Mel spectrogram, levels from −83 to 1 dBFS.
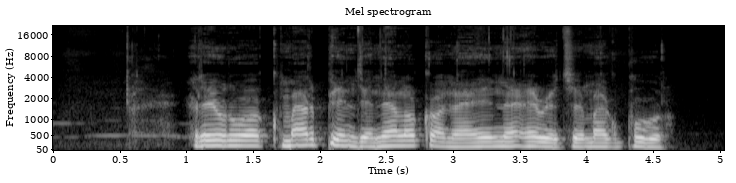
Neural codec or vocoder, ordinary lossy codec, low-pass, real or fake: vocoder, 44.1 kHz, 128 mel bands every 256 samples, BigVGAN v2; none; none; fake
